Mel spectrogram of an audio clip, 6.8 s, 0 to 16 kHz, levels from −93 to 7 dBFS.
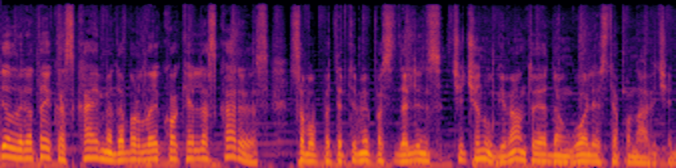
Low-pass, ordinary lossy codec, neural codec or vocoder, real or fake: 14.4 kHz; MP3, 96 kbps; none; real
